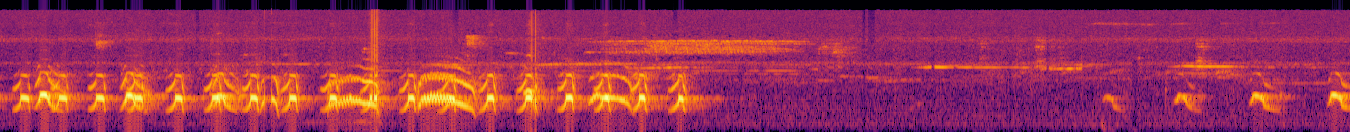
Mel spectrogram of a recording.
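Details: Dense run of overlapping hollow trogon notes for about five seconds, as if several birds call at once, then a pause and a few fainter, spaced single notes.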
